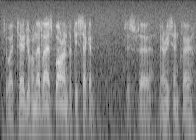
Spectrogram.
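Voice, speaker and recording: An actor playing a gruff, businesslike police detective in a vintage radio drama, brisk and commanding. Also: male voice, low-pitched, natural voice. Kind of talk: 1940s radio drama acting. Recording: muffled, noisy old radio broadcast.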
